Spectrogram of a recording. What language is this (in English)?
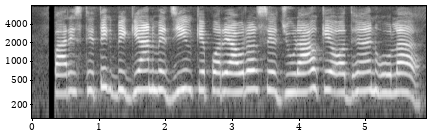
Bhojpuri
